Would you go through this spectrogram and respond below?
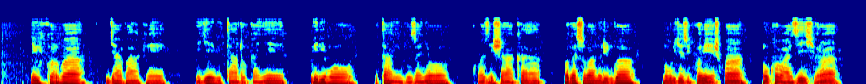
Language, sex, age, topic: Kinyarwanda, male, 18-24, finance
